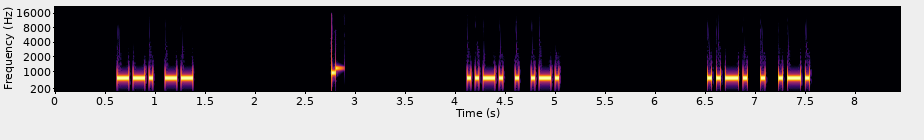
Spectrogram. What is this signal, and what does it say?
Morse code, heard as a keyed tone, about 27 wpm, 700 Hz. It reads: GM FER FER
